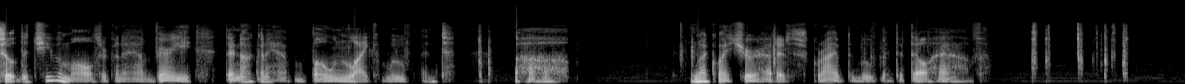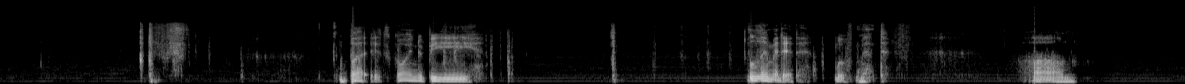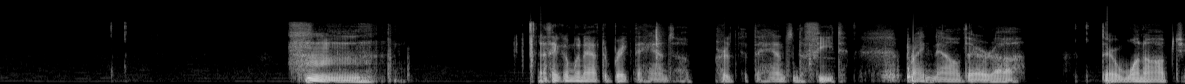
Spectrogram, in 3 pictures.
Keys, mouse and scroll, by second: 0.6 middle click, 4.7 middle click, 4.8 KP_7, 8.6 KP_3, 9.2 KP_Subtract, 10.3 BackSpace, 10.8 BackSpace, 11.0 KP_4, 13.2 KP_Enter, 15.0 click, 16.2 r, 16.7 KP_4, 17.8 KP_Enter, 20.2 KP_1, 24.8 click, 31.6 click, 31.7 Tab, 32.1 click, 34.4 click.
